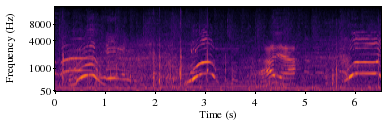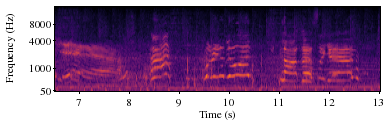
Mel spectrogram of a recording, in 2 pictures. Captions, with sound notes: (whooping) Oh yeah! Whew yeah! What are you doing? Not this again!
